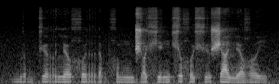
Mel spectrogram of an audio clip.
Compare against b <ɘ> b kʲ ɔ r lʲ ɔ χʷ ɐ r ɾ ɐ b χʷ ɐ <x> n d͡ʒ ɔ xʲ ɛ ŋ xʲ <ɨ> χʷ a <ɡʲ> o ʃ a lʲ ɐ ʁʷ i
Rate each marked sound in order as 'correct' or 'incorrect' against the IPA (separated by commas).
correct, incorrect, correct, incorrect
